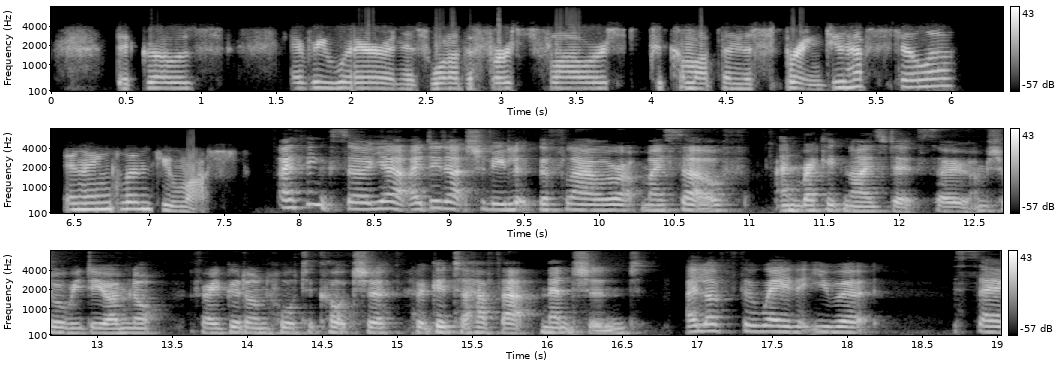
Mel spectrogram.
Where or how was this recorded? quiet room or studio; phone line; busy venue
phone line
